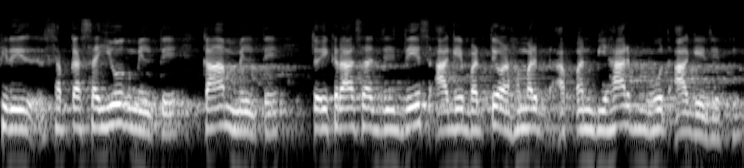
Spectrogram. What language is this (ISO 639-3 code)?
mai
